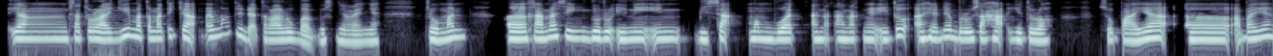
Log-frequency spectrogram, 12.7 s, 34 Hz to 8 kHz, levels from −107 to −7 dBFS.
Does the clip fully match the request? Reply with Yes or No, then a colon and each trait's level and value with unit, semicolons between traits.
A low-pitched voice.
No: medium, 185 Hz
